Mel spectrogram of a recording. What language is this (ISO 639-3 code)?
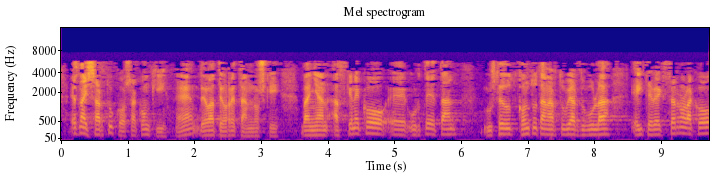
eus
